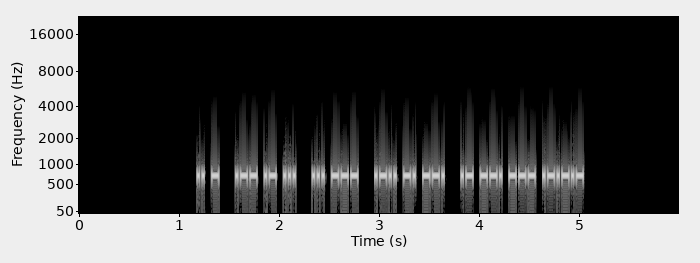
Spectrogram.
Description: Morse code, heard as a keyed tone, about 53 wpm, 700 Hz. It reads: IT WAS SO LNG AGO.
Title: Sentences from Top 500 Words and Abbreviations 50wpm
